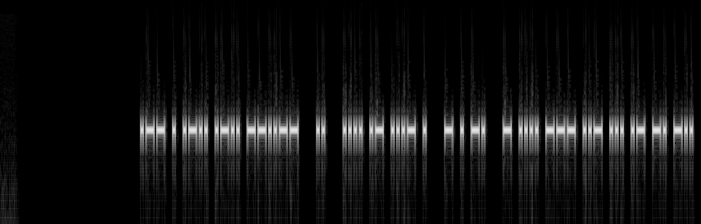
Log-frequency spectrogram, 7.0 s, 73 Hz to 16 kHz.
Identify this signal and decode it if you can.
Morse code, heard as a keyed tone, about 46 wpm, 700 Hz. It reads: WELL, I HAVE TEN THOUSAND
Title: Sentences from Top 1000 Words - Review Part 3 - 45wpm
